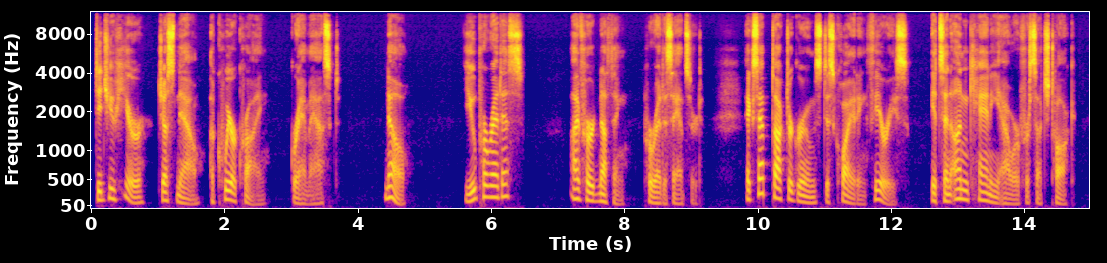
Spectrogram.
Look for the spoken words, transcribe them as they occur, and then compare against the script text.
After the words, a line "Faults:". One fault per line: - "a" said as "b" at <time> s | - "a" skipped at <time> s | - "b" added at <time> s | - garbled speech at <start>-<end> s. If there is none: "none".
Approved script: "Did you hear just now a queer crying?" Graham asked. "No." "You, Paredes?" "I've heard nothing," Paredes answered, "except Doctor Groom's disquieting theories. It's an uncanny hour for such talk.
"Did you hear just now a queer crying?" Graham asked. "No." "You, Paredes?" "I've heard nothing," Paredes answered, "except Doctor Groom's disquieting theories. It's an uncanny hour for such talk.
Faults:
none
